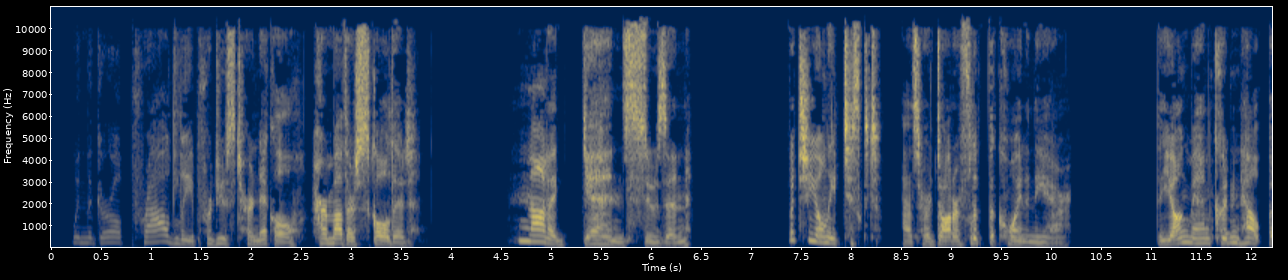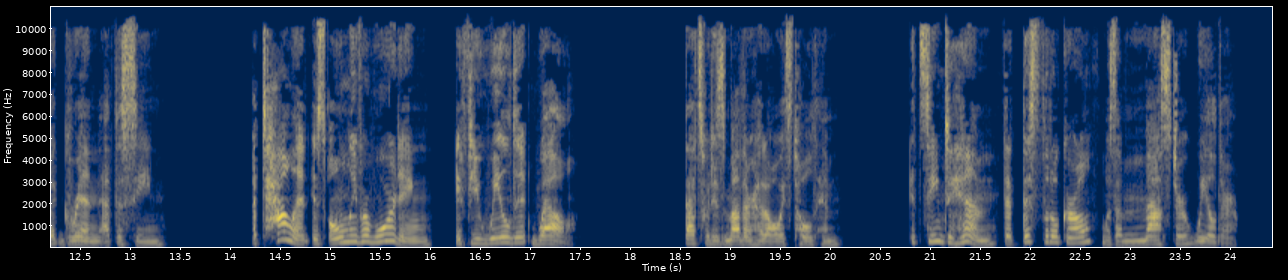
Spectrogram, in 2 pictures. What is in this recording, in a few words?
audiobook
